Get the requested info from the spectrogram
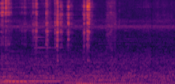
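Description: Fabric scissors snipping through the seam allowances of a linen hat crown to trim them to half width: a quick run of several faint, short snips in the first second and a half.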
